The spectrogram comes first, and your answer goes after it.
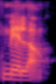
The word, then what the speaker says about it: Mueller: So it's not spelled Miller, but it was pronounced Miller.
